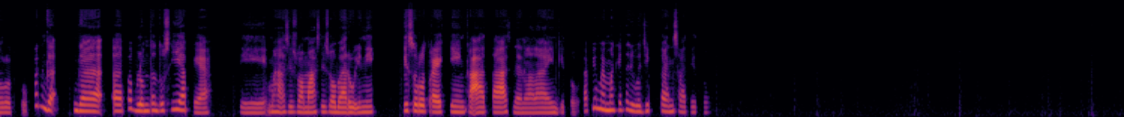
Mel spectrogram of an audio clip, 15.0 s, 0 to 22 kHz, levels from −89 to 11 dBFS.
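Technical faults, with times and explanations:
Nothing in this speech recording stood out as a technical problem on listening.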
